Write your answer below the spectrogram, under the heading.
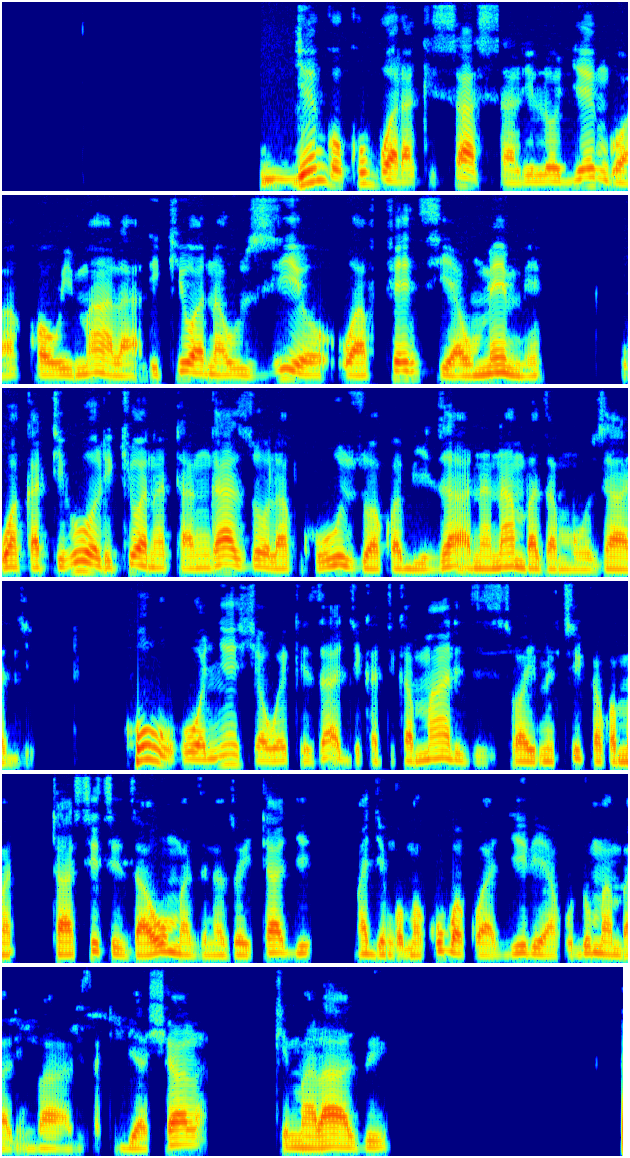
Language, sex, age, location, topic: Swahili, male, 25-35, Dar es Salaam, finance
